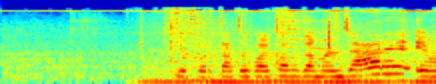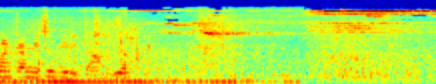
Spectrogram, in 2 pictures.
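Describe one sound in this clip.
A tram motor hums low as a tram rolls past.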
